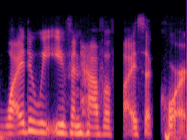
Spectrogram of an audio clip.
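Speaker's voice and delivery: normal talking voice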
